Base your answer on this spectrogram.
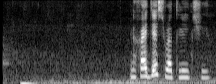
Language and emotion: Russian, neutral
